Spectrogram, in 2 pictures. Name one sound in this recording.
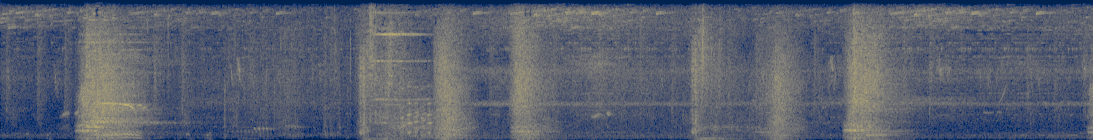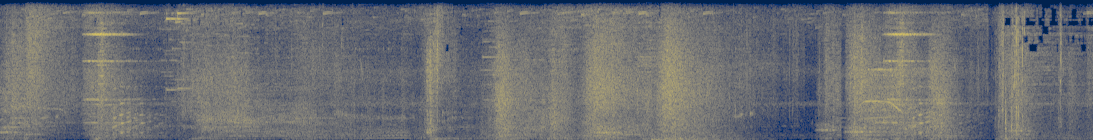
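Game spell effects burst and whoosh in bursts.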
